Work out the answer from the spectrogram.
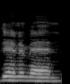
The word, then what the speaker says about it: Dinniman: of Dungeon Crawler Carl rhymes with cinnamon which is how I remember it Matt denan Matt uh it was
